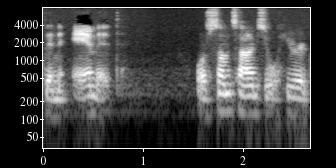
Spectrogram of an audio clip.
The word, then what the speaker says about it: amide: nitrogen containing group this is actually called an amid or sometimes you'll hear it referred to as an amide but it's amid is the way that I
